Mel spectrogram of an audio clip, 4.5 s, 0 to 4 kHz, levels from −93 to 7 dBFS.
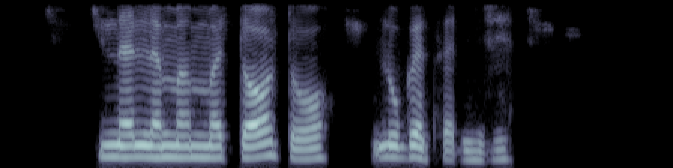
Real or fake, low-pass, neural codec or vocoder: fake; 3.6 kHz; codec, 16 kHz, 4 kbps, X-Codec, WavLM features, trained on Multilingual LibriSpeech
